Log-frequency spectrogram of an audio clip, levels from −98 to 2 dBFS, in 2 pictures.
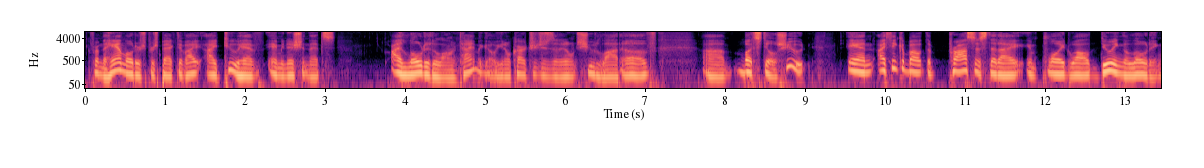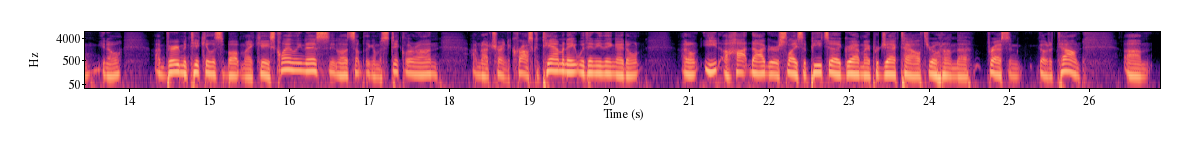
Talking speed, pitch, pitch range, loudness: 210 wpm, 140 Hz, 130-160 Hz, -21 LUFS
